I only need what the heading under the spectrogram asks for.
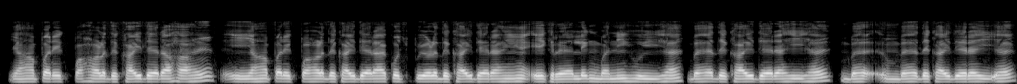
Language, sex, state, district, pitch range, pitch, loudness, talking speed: Hindi, male, Maharashtra, Aurangabad, 130-135 Hz, 135 Hz, -13 LUFS, 220 wpm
